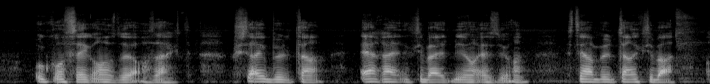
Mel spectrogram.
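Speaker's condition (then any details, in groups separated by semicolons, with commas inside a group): Maladie de Charcot (ALS); speaking effortful, eating affected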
